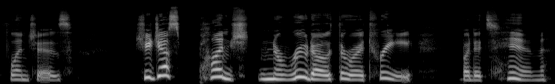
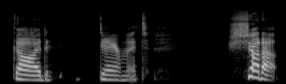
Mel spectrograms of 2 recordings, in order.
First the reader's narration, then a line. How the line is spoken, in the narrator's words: snaps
